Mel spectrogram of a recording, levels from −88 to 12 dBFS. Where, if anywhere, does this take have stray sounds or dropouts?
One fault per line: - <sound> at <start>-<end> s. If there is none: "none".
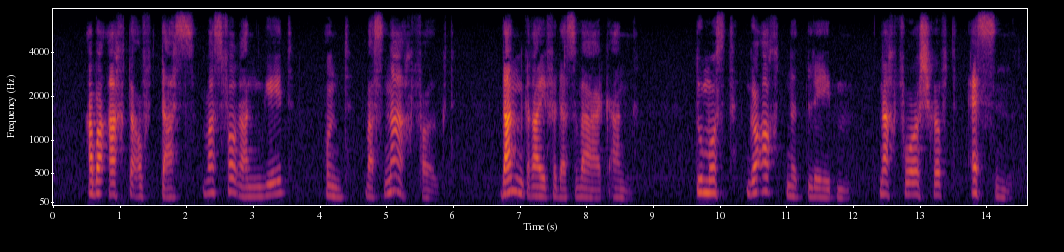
none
